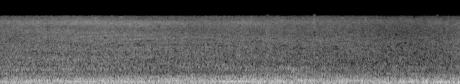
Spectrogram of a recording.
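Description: A low steady engine hum, as of a car idling, under a constant rushing noise with no distinct events.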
